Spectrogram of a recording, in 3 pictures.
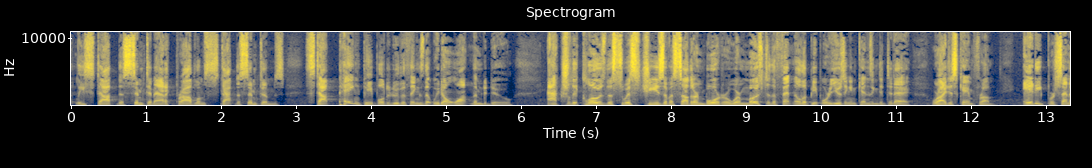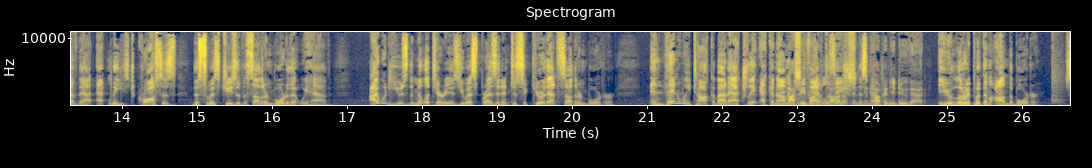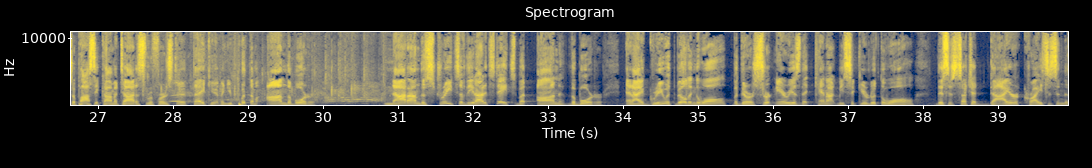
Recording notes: At the historic Centre Theater in Norristown, PA for a SiriusXM Town Hall. With a live studio audience.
